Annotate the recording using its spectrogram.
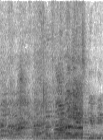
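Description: Several people talking at once: party chatter in a large room. Near the end, one voice holds a steady note.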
